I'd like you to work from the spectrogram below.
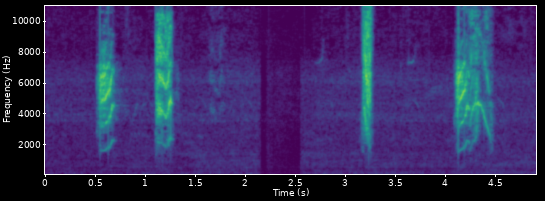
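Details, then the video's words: Calling female double-collared seedeater, used to warm up reluctant males and in female-call contests: four sharp, high descending chips, two close together early, then a short silent gap and two more calls, the last more drawn out. "Fêmea de Papa capim Chamando Muito para Esquentar papacapim"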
